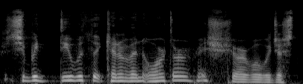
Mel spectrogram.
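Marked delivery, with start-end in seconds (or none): none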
